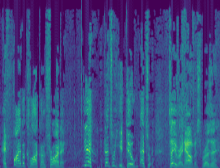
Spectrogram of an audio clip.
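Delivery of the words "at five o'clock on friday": a hint of a breezy press secretary; mock announcement. Advising the President to announce late briefings, mock-cheery spokesman. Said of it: "You know what you say?".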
